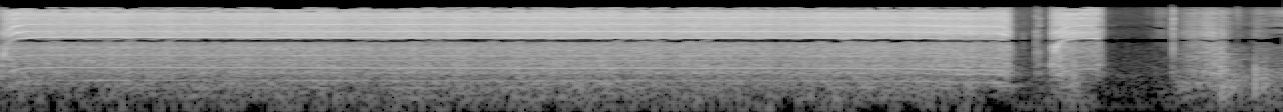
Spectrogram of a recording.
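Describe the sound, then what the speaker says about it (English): A power drill bores pilot holes into a steel hand truck being converted into a trailer dolly, giving a loud, steady, close whine for about seven and a half seconds before cutting off, followed by brief clattering handling noise. "it's always nice to make drilling as easy on yourself as you can"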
